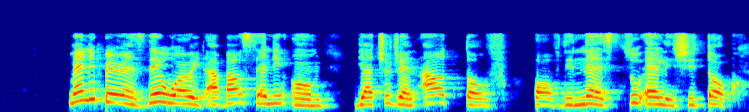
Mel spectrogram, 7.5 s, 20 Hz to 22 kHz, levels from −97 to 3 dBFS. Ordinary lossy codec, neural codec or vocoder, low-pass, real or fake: none; vocoder, 22.05 kHz, 80 mel bands, WaveNeXt; 7.2 kHz; fake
